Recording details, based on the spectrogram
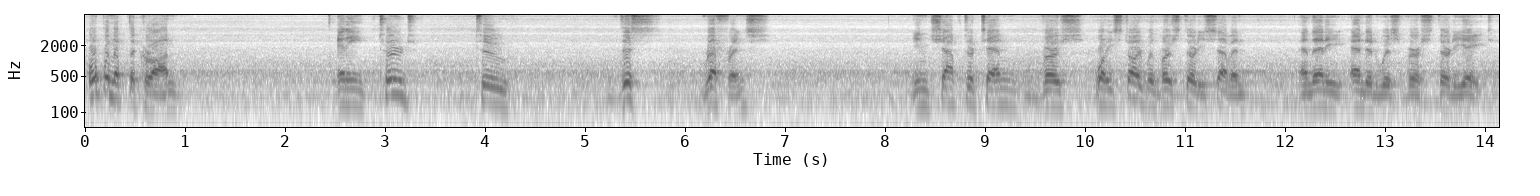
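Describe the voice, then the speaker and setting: A man recounting a debate in an animated, emphatic, preacherly way, with a naturally loud voice. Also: mid-range voice, takes it slowly, long pauses, background noise. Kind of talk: storytelling talk.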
